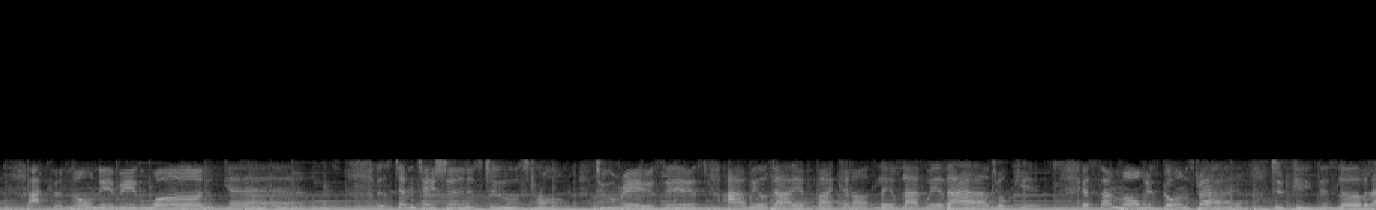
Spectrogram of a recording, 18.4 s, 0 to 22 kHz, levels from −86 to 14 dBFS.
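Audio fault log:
No technical faults can be heard anywhere in the signal.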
